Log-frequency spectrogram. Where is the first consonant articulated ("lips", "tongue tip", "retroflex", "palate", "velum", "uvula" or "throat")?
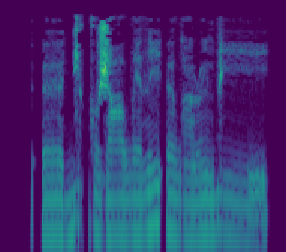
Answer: throat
